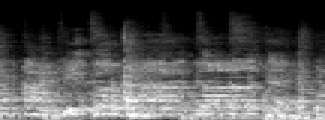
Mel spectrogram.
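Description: Live jùjú band music: several voices singing together over the band.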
